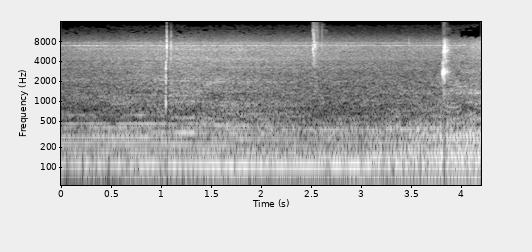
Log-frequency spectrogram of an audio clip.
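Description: Steady engine hum, slowly growing louder, with three short clicks spread through it.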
